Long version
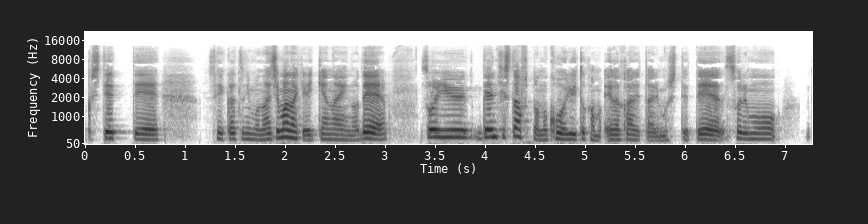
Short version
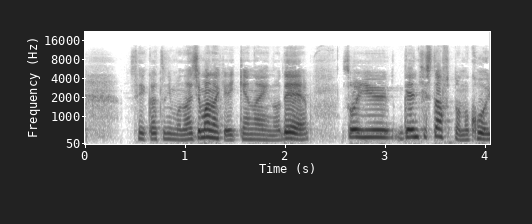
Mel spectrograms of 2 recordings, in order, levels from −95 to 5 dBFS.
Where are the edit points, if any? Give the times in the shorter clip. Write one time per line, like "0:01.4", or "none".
none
